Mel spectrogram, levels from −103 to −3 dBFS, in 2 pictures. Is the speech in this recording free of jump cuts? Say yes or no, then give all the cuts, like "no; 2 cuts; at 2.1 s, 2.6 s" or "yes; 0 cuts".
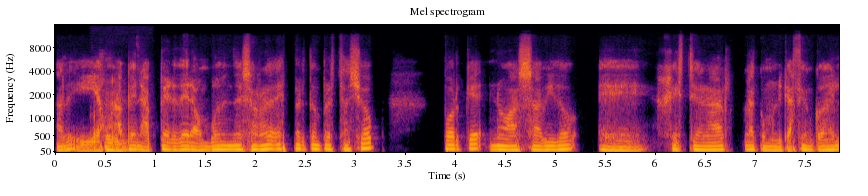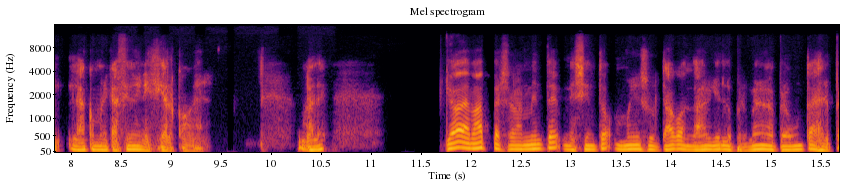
yes; 0 cuts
